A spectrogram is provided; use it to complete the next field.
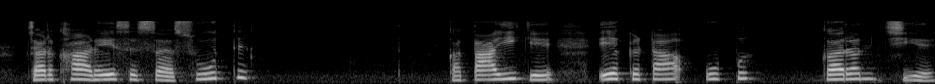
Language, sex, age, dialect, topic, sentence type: Maithili, female, 56-60, Eastern / Thethi, agriculture, statement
